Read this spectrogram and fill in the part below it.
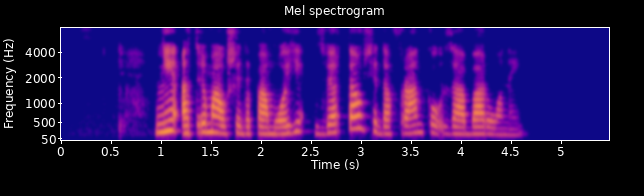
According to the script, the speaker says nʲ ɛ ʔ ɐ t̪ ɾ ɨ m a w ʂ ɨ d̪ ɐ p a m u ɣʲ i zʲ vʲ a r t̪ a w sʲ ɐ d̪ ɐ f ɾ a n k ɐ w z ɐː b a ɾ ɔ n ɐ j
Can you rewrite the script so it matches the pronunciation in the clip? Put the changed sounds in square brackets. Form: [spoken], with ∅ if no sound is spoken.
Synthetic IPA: nʲ ɛ ʔ ɐ t̪ ɾ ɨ m a w ʂ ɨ d̪ ɐ p a m [ɔ] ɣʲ i zʲ vʲ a r t̪ a w sʲ ɐ d̪ ɐ f ɾ a n k ɐ w z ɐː b a ɾ ɔ n ɐ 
